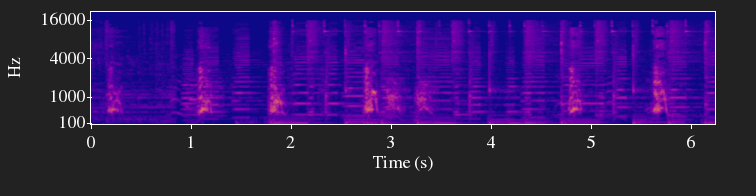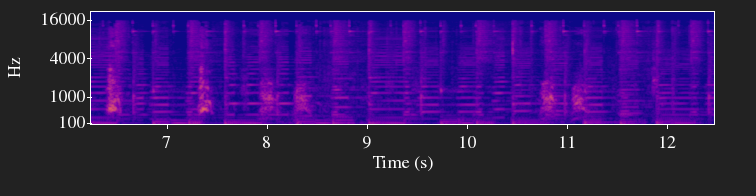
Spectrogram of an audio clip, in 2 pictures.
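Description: A dog barking repeatedly, roughly once a second, over background music with a steady beat that comes in about a second and a half in.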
